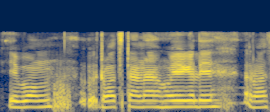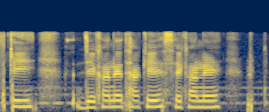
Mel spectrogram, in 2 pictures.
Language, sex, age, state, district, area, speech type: Bengali, male, 45-60, West Bengal, Nadia, rural, spontaneous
